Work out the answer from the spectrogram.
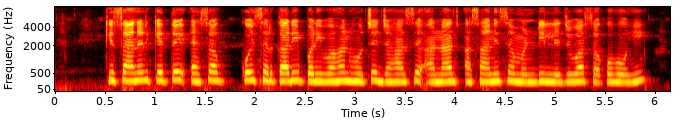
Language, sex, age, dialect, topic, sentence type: Magahi, female, 25-30, Northeastern/Surjapuri, agriculture, question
